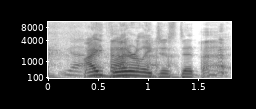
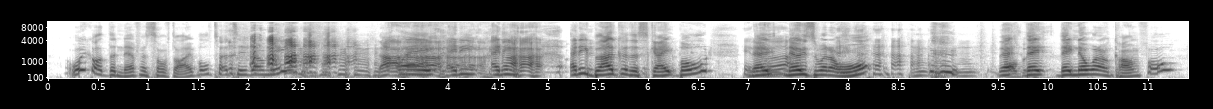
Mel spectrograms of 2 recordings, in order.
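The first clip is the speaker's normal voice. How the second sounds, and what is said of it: Put-on Australian accent. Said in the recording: “These Australian accents are pretty good. ... Can you do an Australian accent?”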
